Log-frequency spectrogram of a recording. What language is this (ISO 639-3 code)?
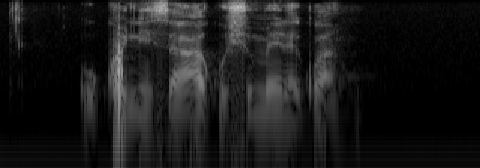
ven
